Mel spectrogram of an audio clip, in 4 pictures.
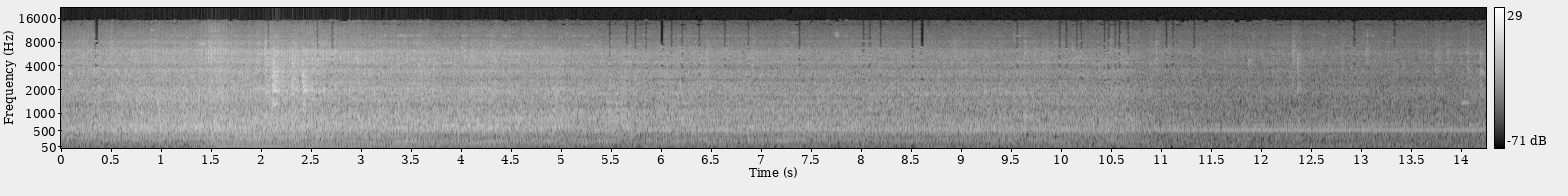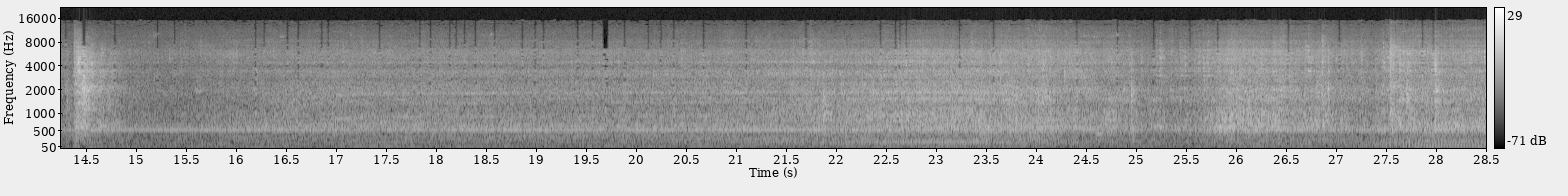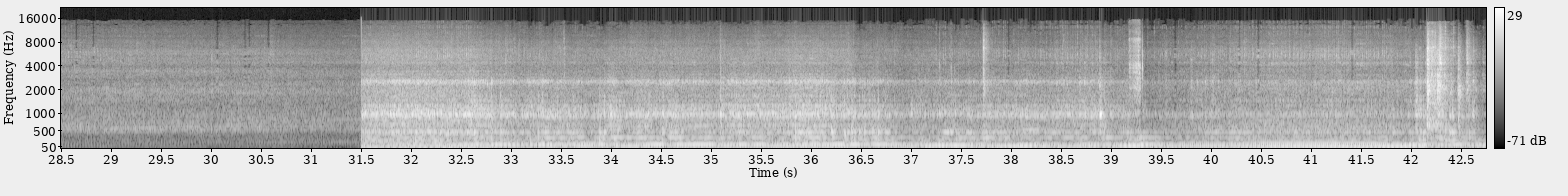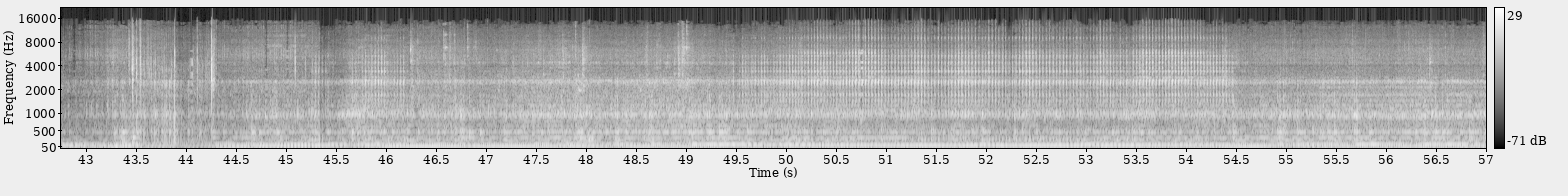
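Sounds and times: tractor diesel engine running: 31.5 - 57.0
tractor scraping slurry: 31.5 - 57.0.

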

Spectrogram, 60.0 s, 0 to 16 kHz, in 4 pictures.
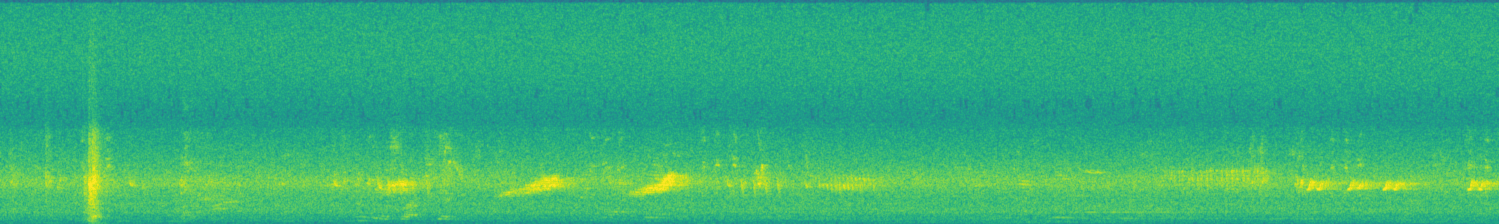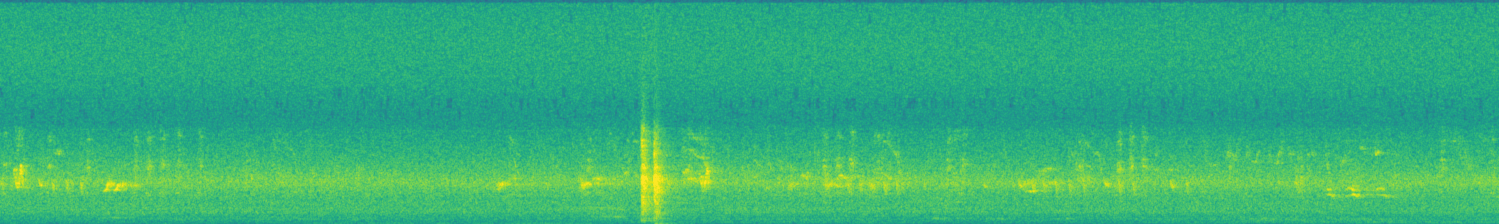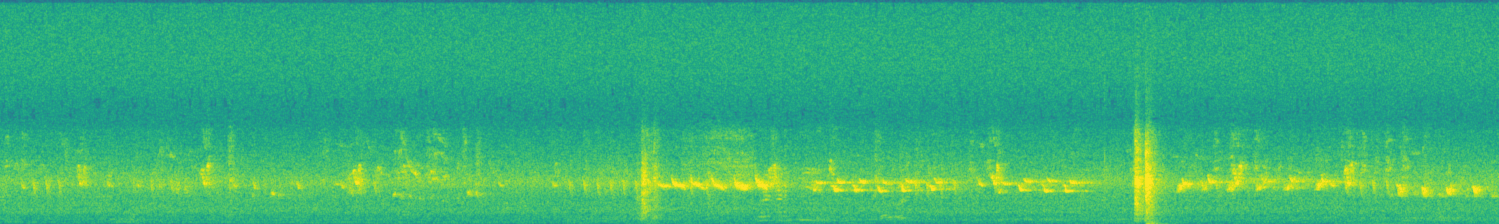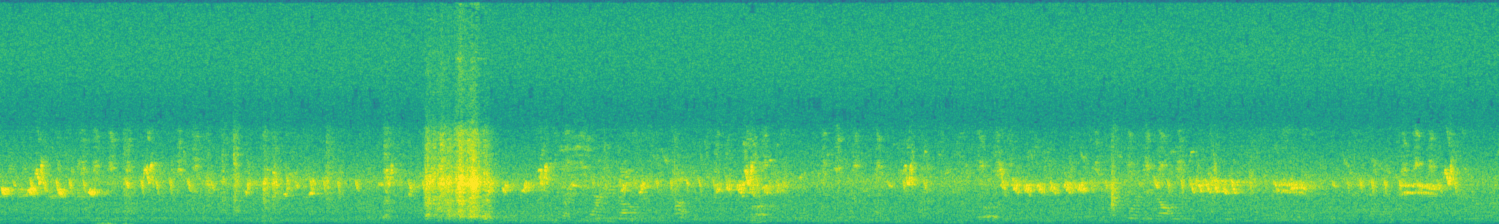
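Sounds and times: songbirds chirping and trilling: 0.0 - 59.9.

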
